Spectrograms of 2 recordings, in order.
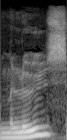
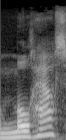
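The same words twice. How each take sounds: First: The name is said the French way. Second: The name is said the German way.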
